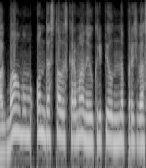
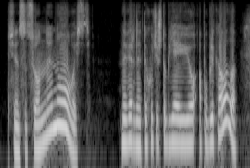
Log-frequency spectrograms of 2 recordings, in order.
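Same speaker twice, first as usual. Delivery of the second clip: usual speaking voice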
